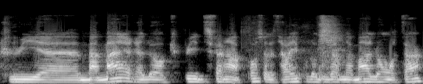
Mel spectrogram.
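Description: A man speaks in an ordinary speaking voice. His pitch is medium and his intonation fairly even. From Quebec, Montreal (Ville Mont-Royal). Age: 50s. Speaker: hockey goaltending coach. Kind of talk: casual interview.

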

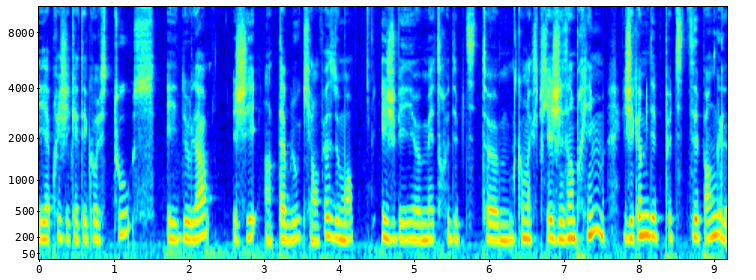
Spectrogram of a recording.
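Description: In a very clean recording with a silent background, a woman speaks at a moderate pace with a medium pitch and a dark, mellow tone. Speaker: podcast host. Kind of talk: casual monologue. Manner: animated; stumbling.

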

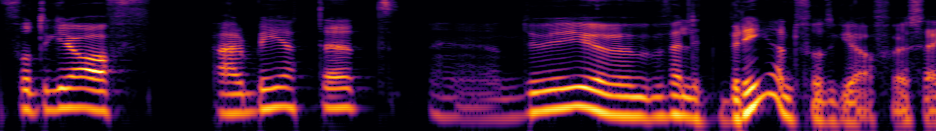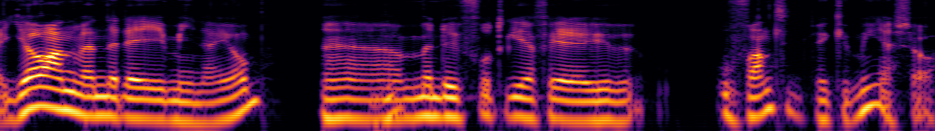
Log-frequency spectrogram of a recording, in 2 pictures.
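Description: Over a silent background on a very clean recording, a man at a moderate pace and medium pitch uses ordinary pitch variation, a normal speaking voice. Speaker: podcast host and real estate agent. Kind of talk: casual interview chat.

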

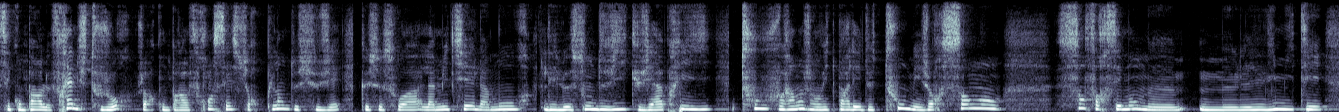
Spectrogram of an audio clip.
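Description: A woman at a medium pitch and fairly slow pace, animated in tone with ordinary pitch variation, amid noticeable background noise. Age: 20s. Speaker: podcaster and content creator. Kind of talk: casual monologue. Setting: home studio.

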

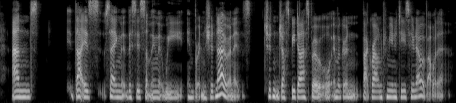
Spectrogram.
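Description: Against a quiet background, a woman with a medium-pitched voice and vocal fry speaks at a moderate pace with fairly even intonation. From Australia, Sydney. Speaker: journalist and author. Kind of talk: interview.

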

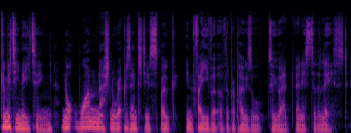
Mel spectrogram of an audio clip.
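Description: On a very clean recording with a silent background, a man with a very deep, low voice and a dark, mellow tone speaks at a moderate pace with lively intonation. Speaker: arts podcast host. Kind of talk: scripted intro and interview. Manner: formal.

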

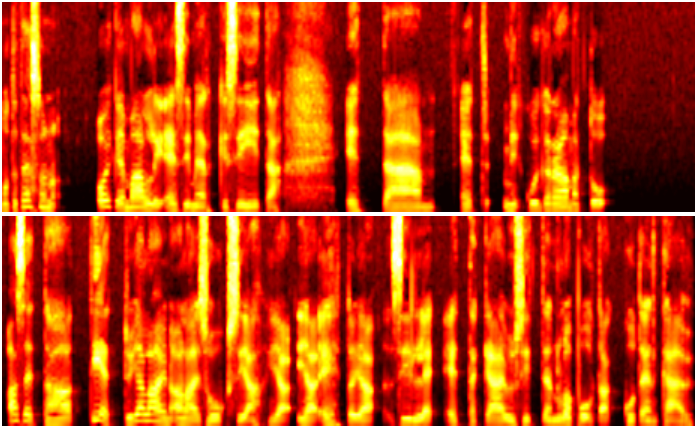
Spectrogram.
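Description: A woman with a fairly low voice speaks at a very slow pace, her pitch swinging very widely while her loudness stays very even. The sound is dry and close with no echo. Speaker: podcast host, church worker. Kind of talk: devotional teaching monologue.

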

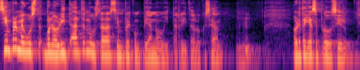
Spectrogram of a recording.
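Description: A somewhat breathy man with a Mexican accent, a fairly high pitch, very wide pitch swings, and a very fast pace. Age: 20s. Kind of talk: interview.

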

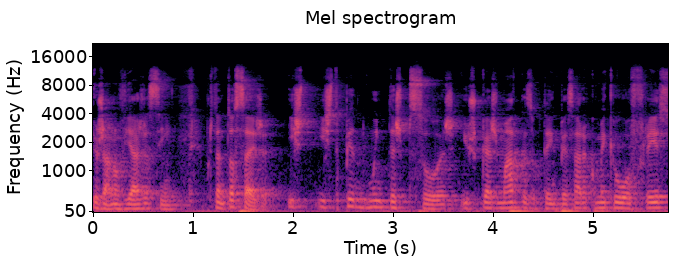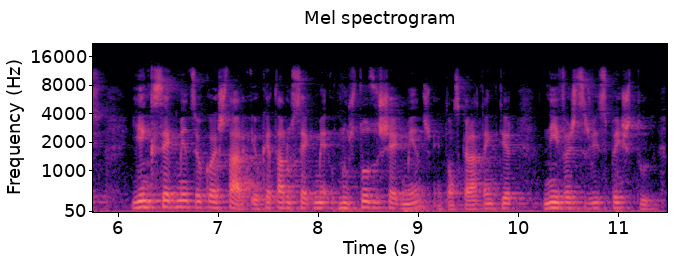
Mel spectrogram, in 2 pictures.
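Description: A man speaks at a very fast pace with vocal fry and fairly even intonation. Audible room echo is in the recording. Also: medium pitch for a man. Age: 50s. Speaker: digital economy association president. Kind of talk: interview.

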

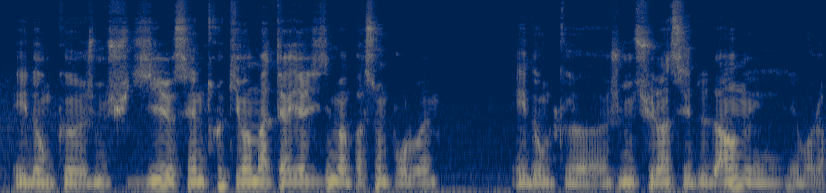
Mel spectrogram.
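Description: The delivery keeps a moderate pace. Its intonation is flat and monotone. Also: man, fairly low pitch for a man. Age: 20s. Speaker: football supporter and jersey collector. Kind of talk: casual interview. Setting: live video stream. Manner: casual, hesitant with fillers.

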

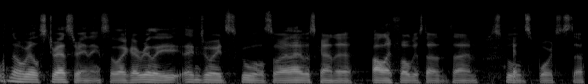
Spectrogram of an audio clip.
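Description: With a Nova Scotian accent, a man with a fairly low pitch rattles along at a very fast pace with hardly any pauses and fairly even intonation. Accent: Nova Scotian Canadian. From Nova Scotia, near New Glasgow. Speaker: comedian. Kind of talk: casual chat.

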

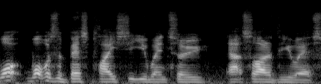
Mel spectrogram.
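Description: At a moderate pace, a man talks at medium pitch. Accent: Australian. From Wollongong, Australia. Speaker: rideshare driver and podcast host. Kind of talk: casual chat. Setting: in a car.

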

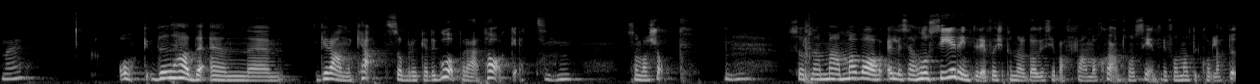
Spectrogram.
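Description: A woman with an ordinary speaking voice talks at a fairly quick pace in a fairly high pitch, her intonation lively against a quiet background. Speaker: podcast co-host. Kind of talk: casual chat.

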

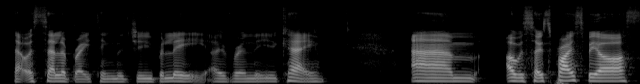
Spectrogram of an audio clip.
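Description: The voice has a bright, sharp tone and moves at a moderate pace with fairly even intonation, yet its loudness swings widely. The recording is very clean, with a silent background. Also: woman, very deep, low pitch for a woman. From Scotland. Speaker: broadcaster and presenter. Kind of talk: casual interview chat.

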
